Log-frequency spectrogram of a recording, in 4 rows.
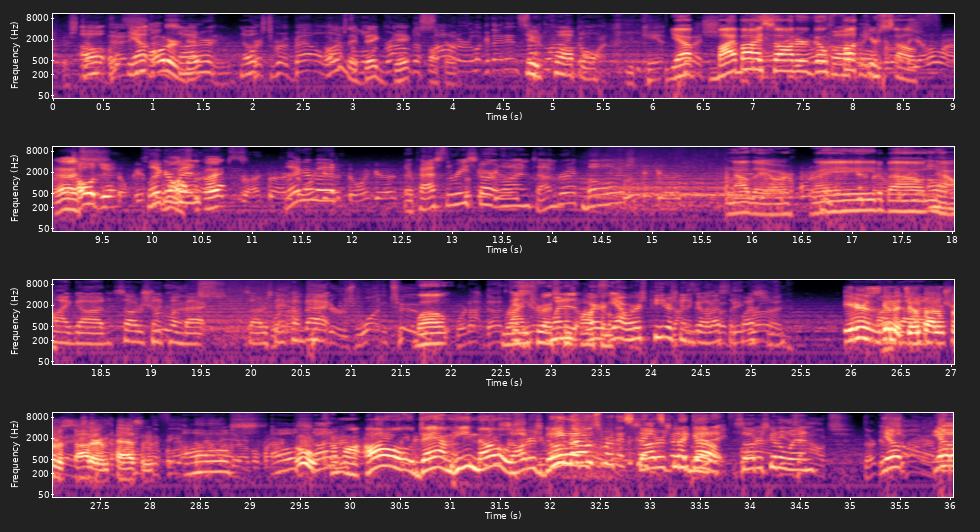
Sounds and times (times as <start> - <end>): Speech: 0.0 - 12.0, 15.8 - 25.4, 26.0 - 36.0
Vehicle: 8.6 - 26.8.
